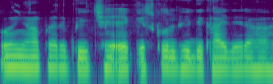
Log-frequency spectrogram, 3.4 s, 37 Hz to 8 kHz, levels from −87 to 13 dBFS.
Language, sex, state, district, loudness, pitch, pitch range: Hindi, male, Jharkhand, Palamu, -16 LUFS, 105 Hz, 100-110 Hz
